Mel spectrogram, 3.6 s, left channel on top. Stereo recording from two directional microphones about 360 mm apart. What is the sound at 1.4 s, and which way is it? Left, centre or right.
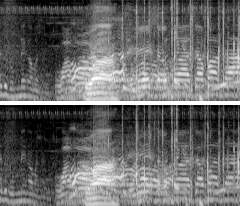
Speech, centre.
